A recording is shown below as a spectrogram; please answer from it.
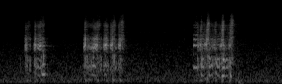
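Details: A cat meows three times, each call short and bright with quiet pauses between, the second and third stretched a little longer.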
